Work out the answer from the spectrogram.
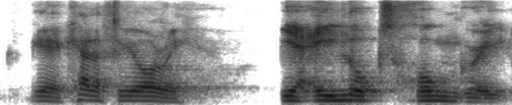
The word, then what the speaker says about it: Calafiori: Yeah, Calafiori.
